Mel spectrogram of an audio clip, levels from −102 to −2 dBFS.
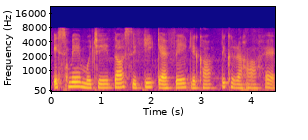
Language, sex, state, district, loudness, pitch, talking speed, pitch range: Hindi, female, Madhya Pradesh, Katni, -17 LUFS, 175 Hz, 120 wpm, 165-195 Hz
